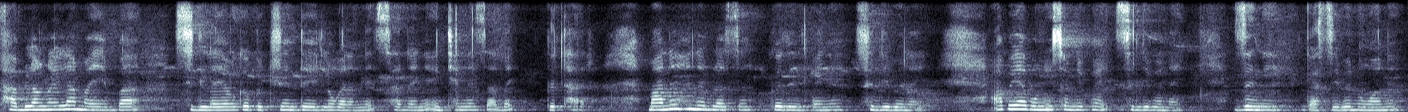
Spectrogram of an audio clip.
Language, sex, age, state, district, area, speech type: Bodo, female, 30-45, Assam, Udalguri, rural, spontaneous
